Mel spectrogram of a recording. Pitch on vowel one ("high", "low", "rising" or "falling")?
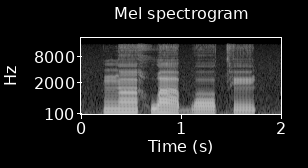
high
